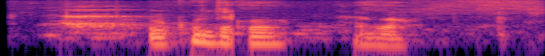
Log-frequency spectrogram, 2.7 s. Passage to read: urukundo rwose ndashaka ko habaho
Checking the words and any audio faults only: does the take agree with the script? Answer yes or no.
no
